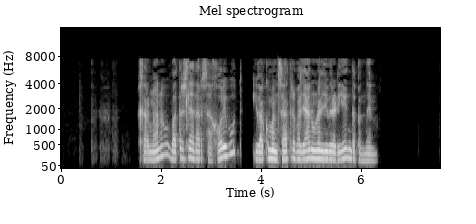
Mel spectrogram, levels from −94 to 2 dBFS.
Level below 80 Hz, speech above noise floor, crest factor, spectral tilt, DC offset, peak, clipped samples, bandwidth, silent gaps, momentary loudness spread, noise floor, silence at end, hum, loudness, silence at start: -58 dBFS; over 71 dB; 18 dB; -5.5 dB/octave; under 0.1%; -2 dBFS; under 0.1%; 7.8 kHz; 3.67-3.73 s; 12 LU; under -90 dBFS; 1.25 s; none; -20 LUFS; 1.55 s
